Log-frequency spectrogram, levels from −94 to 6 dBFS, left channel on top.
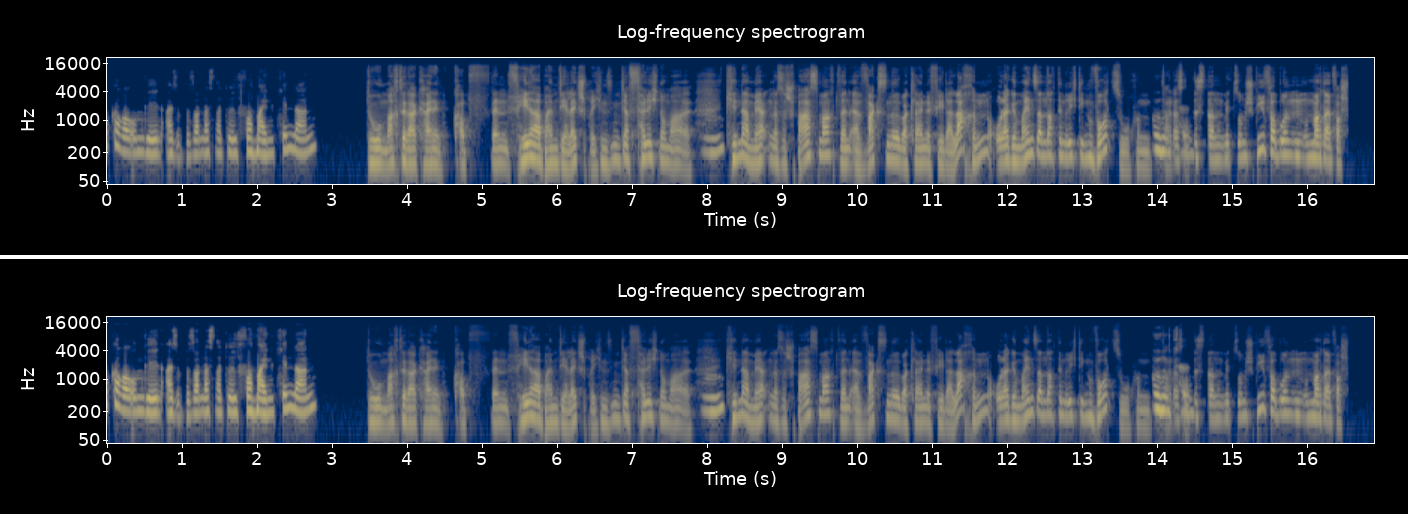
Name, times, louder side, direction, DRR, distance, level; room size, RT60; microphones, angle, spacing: voice 1, 0.0-2.8 7.9-8.2 13.9-14.5, right 4 dB, 45° right, 0.4 m, -26 dB
voice 2, 3.5-16.6, left 5 dB, 40° left, 0.4 m, -30 dB
head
